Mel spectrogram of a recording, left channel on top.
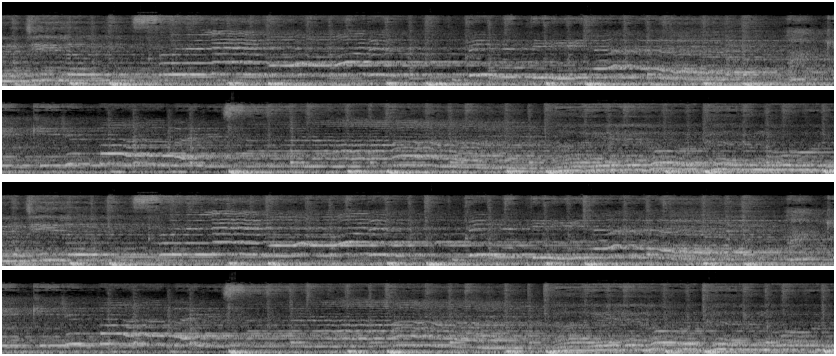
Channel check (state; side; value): normal; both; correlation 0.40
